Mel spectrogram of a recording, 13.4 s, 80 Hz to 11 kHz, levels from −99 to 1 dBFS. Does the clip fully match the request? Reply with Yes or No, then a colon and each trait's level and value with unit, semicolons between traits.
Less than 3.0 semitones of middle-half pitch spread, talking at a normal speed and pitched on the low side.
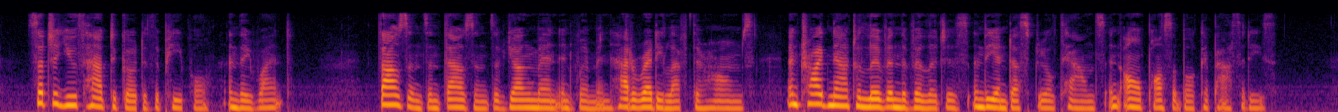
No: narrow, 2.5 semitones; average, 185 wpm; medium, 175 Hz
